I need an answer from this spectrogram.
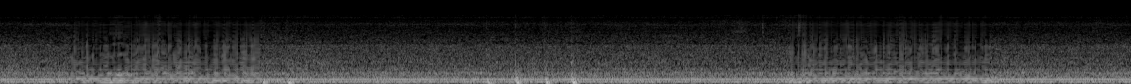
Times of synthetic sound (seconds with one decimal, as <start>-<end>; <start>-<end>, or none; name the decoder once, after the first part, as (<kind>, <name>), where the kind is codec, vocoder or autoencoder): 0.7-2.6 (vocoder, BigVGAN v2); 7.9-9.9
